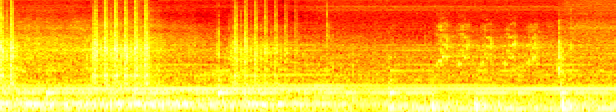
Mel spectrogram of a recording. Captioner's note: birds chirping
